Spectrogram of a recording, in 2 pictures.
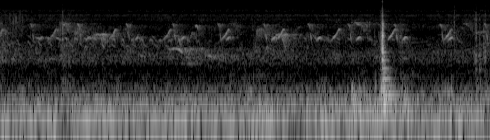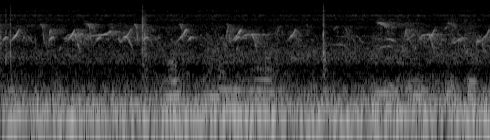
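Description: Many short, high bird chirps over a low, steady rumble, with one sharp click about three seconds in.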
